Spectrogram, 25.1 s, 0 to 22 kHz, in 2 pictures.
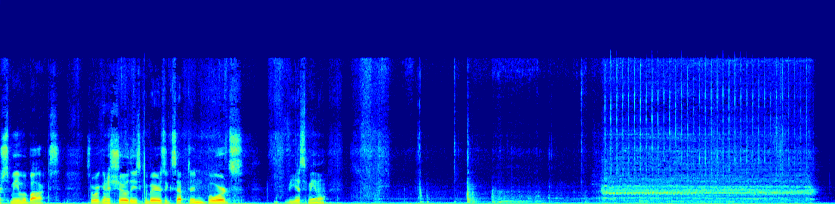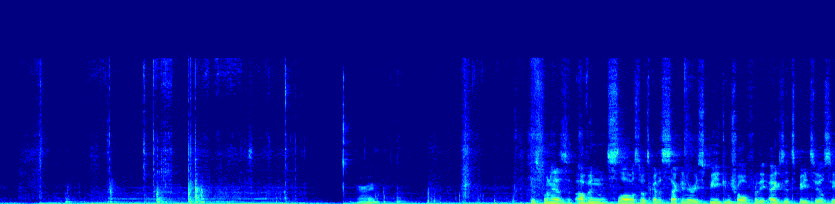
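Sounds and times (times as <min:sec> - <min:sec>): conveyor motors whining: 0:05.6 - 0:12.4.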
